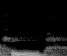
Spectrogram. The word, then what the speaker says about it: whole: that says what right but that W is silent in this word okay this is the word whole like I'm going to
